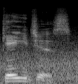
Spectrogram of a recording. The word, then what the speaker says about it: gauge: On the instrument panel, you have a lot of different gauges. Pronunciation gauge. Use the hard gggg and the long a like say and pay.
